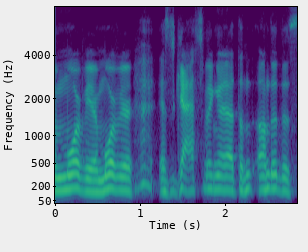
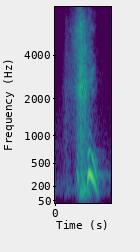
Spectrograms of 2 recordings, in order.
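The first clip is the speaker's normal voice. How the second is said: sharp high imitated blowpipe shot; blowdart puff; 10 semitones higher, 4 dB louder than usual. Host mimics the assassin firing his blowpipe, sharp puff. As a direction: imitate a dart puffed from a pipe. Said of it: "he aims, and he goes".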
